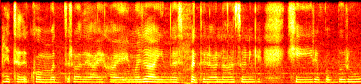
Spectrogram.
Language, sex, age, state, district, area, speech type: Dogri, female, 18-30, Jammu and Kashmir, Kathua, rural, spontaneous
